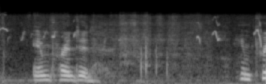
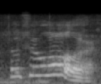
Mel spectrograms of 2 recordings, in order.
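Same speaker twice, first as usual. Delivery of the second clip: high doting coo; 8 semitones higher than usual. Real, not acted. Keeper reassuring the jealous dog, high baby talk.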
